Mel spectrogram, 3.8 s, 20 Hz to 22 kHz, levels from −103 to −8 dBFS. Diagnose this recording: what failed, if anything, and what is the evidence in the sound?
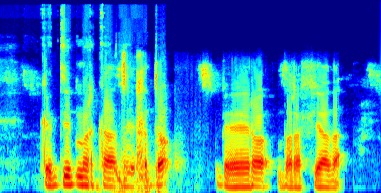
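Loud syllables carry a brittle crackle across the whole recording, with the peaks sounding squared off rather than rounded. This is hard clipping at a gain or converter stage: the speech was driven roughly 5 dB beyond what that stage could pass, so the tops of the waveform were sliced flat. Only a small share of samples, around one percent, actually hit the ceiling, which is why the damage shows up as crackle on peaks rather than constant fuzz.

From 1.12 s to the end the speech turns dull and rough, losing its airy top end and taking on a coarse, watery texture. This is a call bitrate drop in the call processing and codec path: the encoder fell from 32 kbps to 6 kbps and held the lowest rate for about 1.0 s. At that budget Opus narrowed the audio bandwidth from 20 kHz to 8 kHz and quantised what remained much more crudely.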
